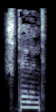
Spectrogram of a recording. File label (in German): "stellend", German; adjectives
